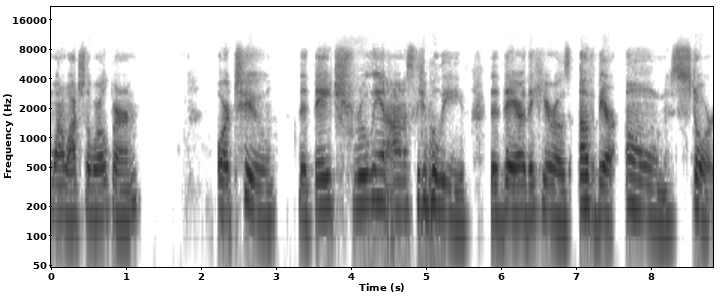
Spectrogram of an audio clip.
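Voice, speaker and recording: A plain, everyday voice from a woman, fairly low in pitch, with ordinary pitch variation. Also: fairly slow pace. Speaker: writing podcast co-host and novelist. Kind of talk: casual chat.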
